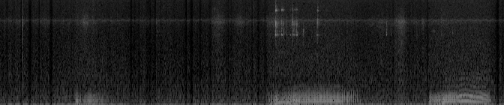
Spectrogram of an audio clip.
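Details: Female house cat Sonora, sitting on her sick owner's lap, growling at being petted after the owner coughed, though she purred before: one faint low rumble, then two longer, louder harmonic growls of about two seconds each, quiet room.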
